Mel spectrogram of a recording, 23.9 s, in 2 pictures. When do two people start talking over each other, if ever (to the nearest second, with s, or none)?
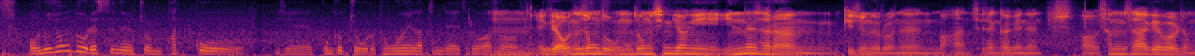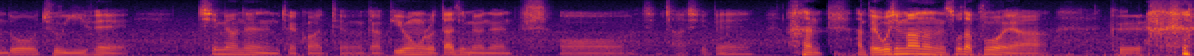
5 s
